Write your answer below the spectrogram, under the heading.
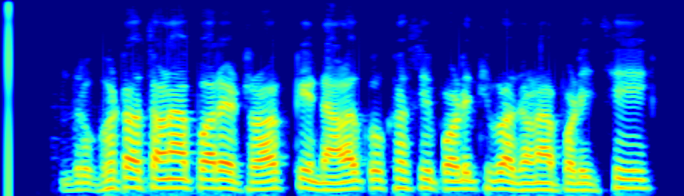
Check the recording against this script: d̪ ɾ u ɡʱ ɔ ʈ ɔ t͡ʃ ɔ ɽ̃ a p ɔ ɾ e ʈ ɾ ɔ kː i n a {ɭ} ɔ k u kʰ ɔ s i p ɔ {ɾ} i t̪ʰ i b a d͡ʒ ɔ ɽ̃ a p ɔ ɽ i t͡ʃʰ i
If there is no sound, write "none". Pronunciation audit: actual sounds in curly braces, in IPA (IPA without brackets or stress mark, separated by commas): ɭ, ɽ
